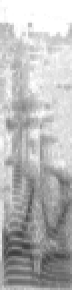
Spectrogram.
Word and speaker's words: Ardor: eat the bike no it's our door like a a-r-e door or door okay guys um i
